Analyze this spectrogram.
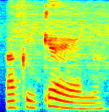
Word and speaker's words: africaine: bouche est plutôt fermée donc au féminin on ajoute un E et on ouvre la bouche africain africaine je suis américain je suis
